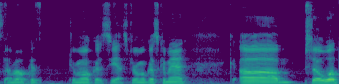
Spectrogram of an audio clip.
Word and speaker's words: Dromoka: You had one, the green-white command, Drachmos? I can't pronounce that. Dromokas, yes, Dromokas command.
